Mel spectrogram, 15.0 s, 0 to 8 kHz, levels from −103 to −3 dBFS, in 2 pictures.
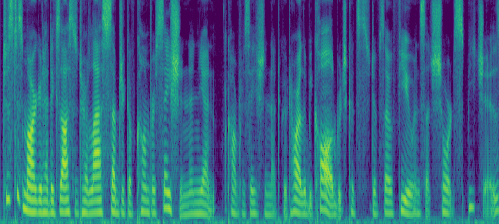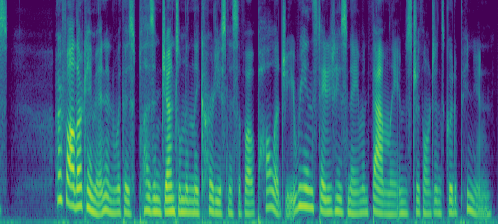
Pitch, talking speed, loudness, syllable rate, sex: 165 Hz, 190 wpm, -22 LUFS, 5.9 syllables/s, female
